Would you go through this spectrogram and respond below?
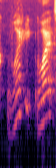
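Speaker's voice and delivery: rising, baffled double question; mock disbelief, voice climbing on the repeat; retold astonishment. Friend describes her broken hair, answers incredulous.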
